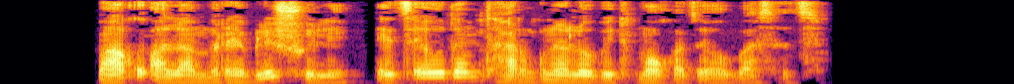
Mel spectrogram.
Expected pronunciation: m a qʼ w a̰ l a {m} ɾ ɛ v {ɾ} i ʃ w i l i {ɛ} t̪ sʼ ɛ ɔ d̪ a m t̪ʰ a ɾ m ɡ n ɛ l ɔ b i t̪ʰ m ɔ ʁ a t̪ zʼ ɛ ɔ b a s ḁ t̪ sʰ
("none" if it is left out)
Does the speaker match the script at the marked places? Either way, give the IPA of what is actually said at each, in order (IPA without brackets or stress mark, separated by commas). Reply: m, l, ɛ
